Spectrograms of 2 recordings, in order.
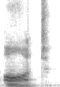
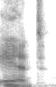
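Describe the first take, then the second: First: It is said with a broad 'ahnt' vowel. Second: It is said with the vowel of 'ant'. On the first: "not aunt" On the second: "I say ant"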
